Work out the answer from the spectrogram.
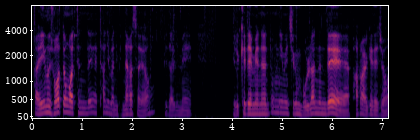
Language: Korean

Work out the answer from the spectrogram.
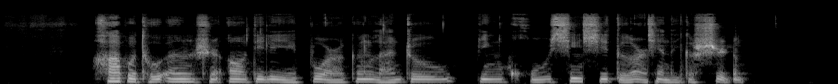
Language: Chinese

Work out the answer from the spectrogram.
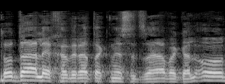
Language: Hebrew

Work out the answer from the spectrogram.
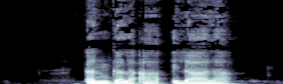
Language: Oromo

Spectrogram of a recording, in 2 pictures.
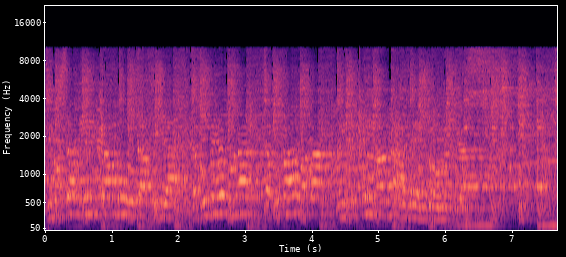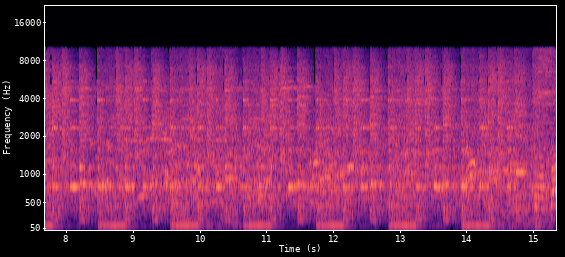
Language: Greek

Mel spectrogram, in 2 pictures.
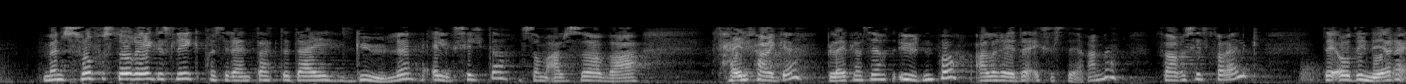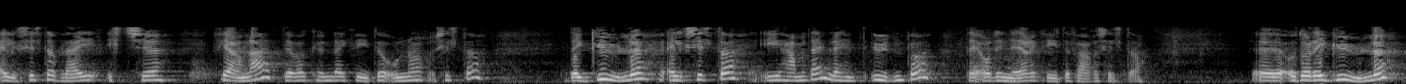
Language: Norwegian Nynorsk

